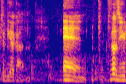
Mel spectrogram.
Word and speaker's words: Biergarten: that I pronounce it Biergarten and she pronounces it Beer Garden is because I was learning German for a while, so I know how it's pronounced in German.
